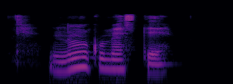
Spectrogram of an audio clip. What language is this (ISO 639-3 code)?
bak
